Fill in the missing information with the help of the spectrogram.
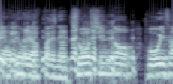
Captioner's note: laughs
